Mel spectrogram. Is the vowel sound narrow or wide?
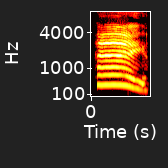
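narrow. The vowel is pinched, with a narrow mouth. The speaker calls it wrong. "with a narrow mouth"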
